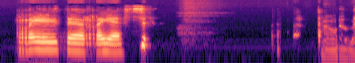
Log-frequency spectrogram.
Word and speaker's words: Rey de Reyes: Huge thanks to Menace for pulling up and helping breaking down everything between surrounding Rey de Reyes.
